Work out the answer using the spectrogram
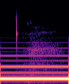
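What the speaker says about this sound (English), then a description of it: "the micro brute is producing a sine wave" An Arturia MicroBrute synthesizer holds a single C note as a pure, steady sine tone, constant and clean for the whole second with no other sound.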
